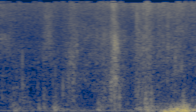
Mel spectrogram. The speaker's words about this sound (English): Alright, walk over there for me,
